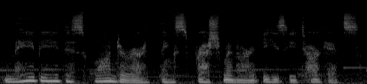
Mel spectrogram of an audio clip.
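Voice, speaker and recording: Gentle young man, soft, measured, composed, observant game companion, music underneath. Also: lowish voice, lively intonation. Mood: calm, thoughtful. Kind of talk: voice acting in a romance game.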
